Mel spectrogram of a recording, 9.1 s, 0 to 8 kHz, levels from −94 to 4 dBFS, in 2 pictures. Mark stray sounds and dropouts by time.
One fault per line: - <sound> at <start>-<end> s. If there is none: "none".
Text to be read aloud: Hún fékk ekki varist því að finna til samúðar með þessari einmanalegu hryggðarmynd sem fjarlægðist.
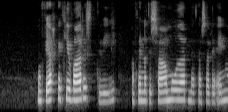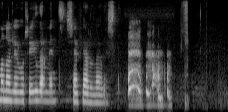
- laugh at 7.1-8.0 s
